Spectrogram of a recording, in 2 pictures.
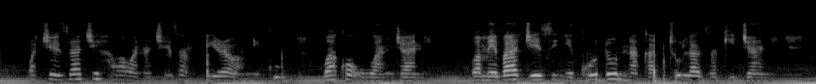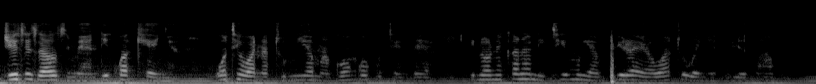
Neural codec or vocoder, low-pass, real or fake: codec, 16 kHz, 8 kbps, FreqCodec, smaller model; 7.2 kHz; fake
